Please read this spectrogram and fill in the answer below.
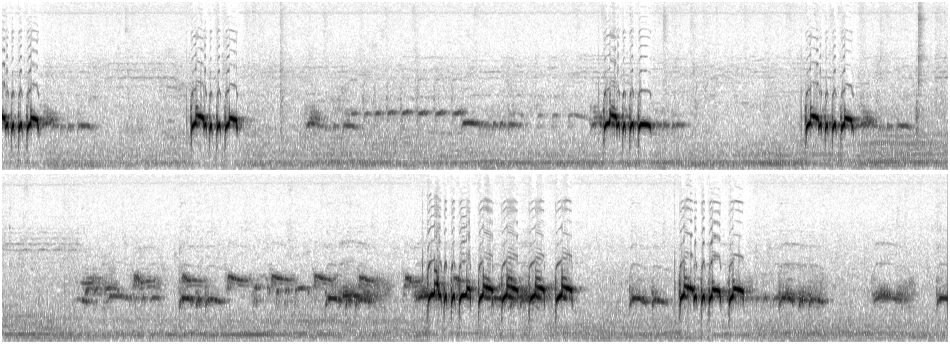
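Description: Crossbred zebra doves (perkutut) cooing: repeated phrases of quick staccato coos a few seconds apart. From about halfway, several birds answer and overlap thickly.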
